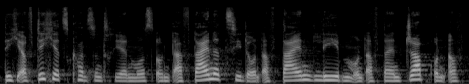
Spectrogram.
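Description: A woman's voice: lowish voice, fairly quick, a little mellow. Frank, advising woman co-host. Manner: frank, advising, blunt phrasing. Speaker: podcast co-host. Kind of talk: casual supportive conversation.

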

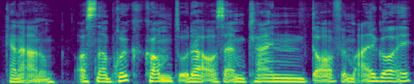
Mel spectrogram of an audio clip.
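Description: A man's voice: medium pitch, steady tone, normal speed, dry recording, clean studio sound. A man from Frankfurt, a podcast guest, talking reflectively with many hesitations and fillers. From Frankfurt, Germany. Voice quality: gravelly, husky. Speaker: interview guest. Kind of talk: conversational podcast interview.

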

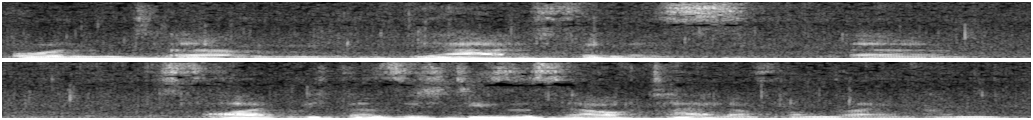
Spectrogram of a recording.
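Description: A woman's voice: low voice, fairly even intonation, moderate pace, background noise. A woman from a festival booking team, talking chattily on a live panel with many fillers and tag questions.

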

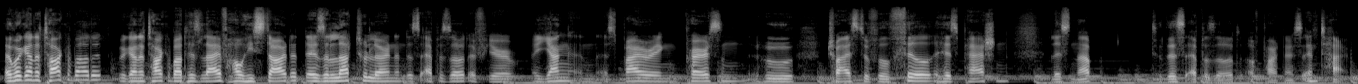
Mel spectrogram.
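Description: A man from Germany hosting an interview podcast, chatty and lively, often restarting his sentences. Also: on the high side, normal speed, faint music behind. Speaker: podcast host. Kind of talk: casual interview.

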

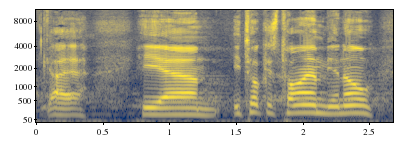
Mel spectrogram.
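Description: A male coach speaks calmly after a fight, pausing with fillers as he gathers his thoughts. His voice sits a little high for a man. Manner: calm, hesitant, many fillers. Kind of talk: post-fight interview.

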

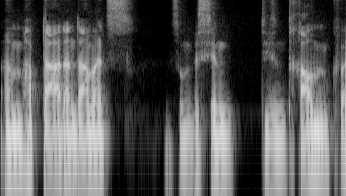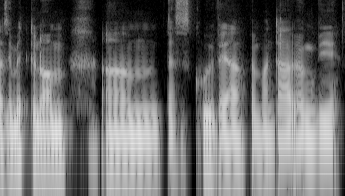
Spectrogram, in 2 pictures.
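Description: A man's voice: deep voice, level tone, a little slow, no room sound, studio quality. A young man from northern Germany, a founder answering interview questions casually and reflectively, often searching for words. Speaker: podcast guest, founder.

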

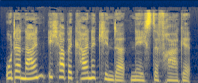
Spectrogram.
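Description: A woman presenting a language lesson, asking practice questions and giving model answers in a measured, instructive way. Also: fairly high pitch, sing-song, darkish tone, no echo. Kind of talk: clear scripted lesson delivery.

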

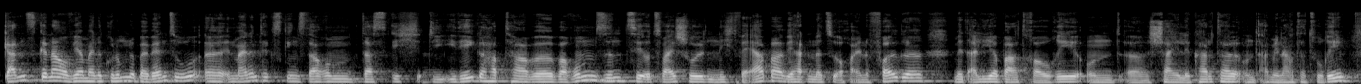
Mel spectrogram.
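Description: A man's voice: mid-range voice, moderate pace, few pauses, a little mellow. A man hosting a talk podcast, introducing the episode in a loose, chatty way with fillers. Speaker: podcast host.

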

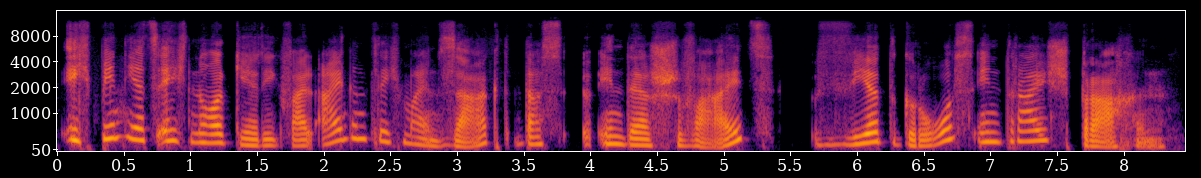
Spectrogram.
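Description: Woman podcast host, animated pitch, gravelly edge, dry close sound. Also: slow pace, no room sound. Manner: curious, friendly questioning. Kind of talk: casual interview chat.

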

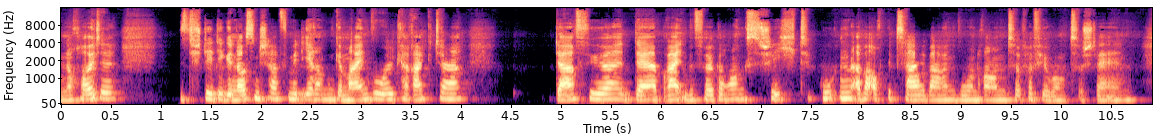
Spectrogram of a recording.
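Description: Husky-voiced woman in her fifties. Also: medium pitch. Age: 50s. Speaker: housing cooperative executive, guest. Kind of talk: podcast interview.

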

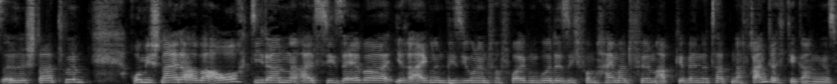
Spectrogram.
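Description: Eine Frau aus München, Musikerin, die als Gast nachdenklich im Podcast erzählt. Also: female voice, medium pitch. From Munich, Germany. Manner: thoughtful, searching for words. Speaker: guest, musician and curator. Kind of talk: casual podcast interview.

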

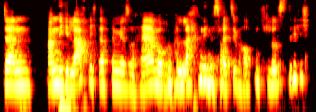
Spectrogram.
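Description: A young woman chats casually as a podcast co-host. She talks in a lively, anecdotal way, often slipping into quoted back-and-forth. Her voice sits at an ordinary middle pitch for a woman. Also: brisk. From Austria. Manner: chatty, anecdotal, acts out quoted dialogue.

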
